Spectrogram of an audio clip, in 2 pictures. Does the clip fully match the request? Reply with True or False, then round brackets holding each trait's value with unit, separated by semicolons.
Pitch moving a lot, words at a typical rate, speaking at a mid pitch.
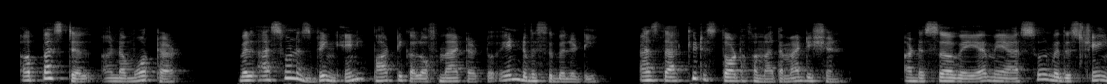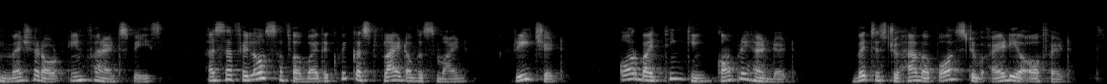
True (5.8 semitones; 160 wpm; 165 Hz)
